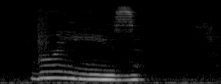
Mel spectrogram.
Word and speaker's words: breeze: B-R-E-E-Z, breeze. Notice I don't tap the E because it's silent.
